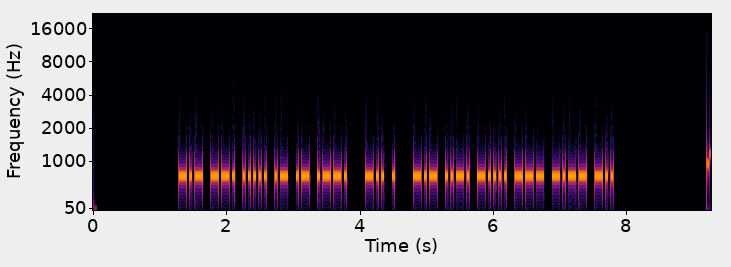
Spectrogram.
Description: Morse code, heard as a keyed tone, about 32 wpm, 700 Hz. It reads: KG5AAP DE KF6OYD
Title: USA Callsign DE Callsign - 6 Characters - 30wpm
